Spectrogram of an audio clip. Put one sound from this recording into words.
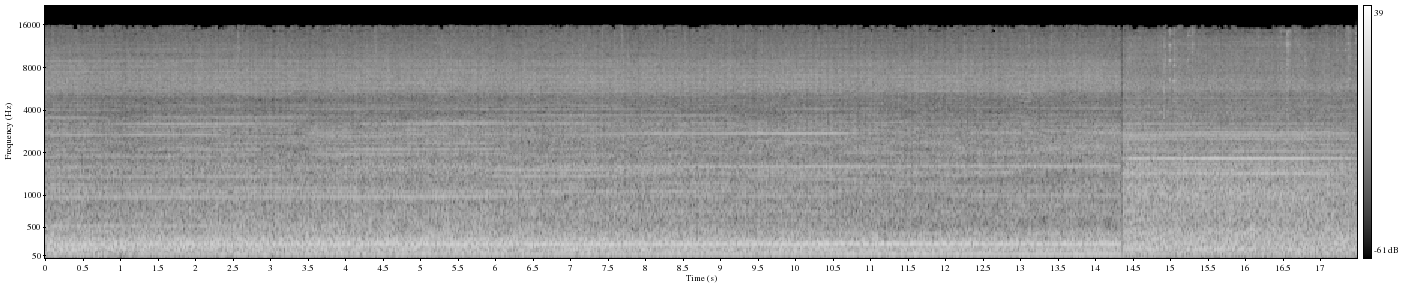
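A jet engine roars steadily with a low drone and hum.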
